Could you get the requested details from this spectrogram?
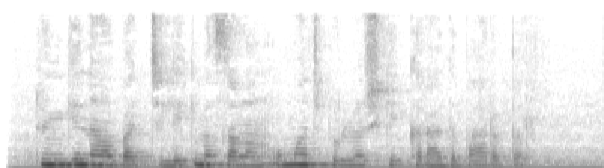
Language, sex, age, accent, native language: Uzbek, female, 18-24, Farg'ona, Uzbek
